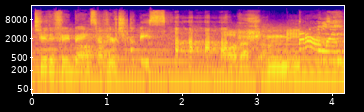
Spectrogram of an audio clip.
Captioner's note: laughing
